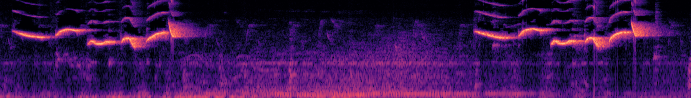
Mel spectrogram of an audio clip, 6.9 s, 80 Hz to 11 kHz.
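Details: Oriental magpie-robin recorded 3 March 2021: a sequence of five clear, slurred whistles, then a few seconds of low background rumble, then the same lively whistled phrase again.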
